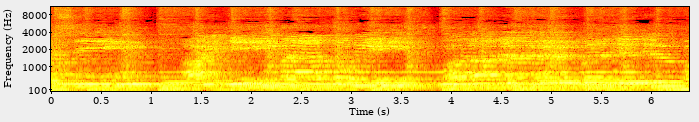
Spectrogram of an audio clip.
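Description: A live gospel band performing a song: a man singing lead into the microphone over the band, with a steady beat.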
